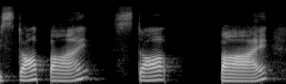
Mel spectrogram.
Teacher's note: So don't pronounce that p because then it causes a pause.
